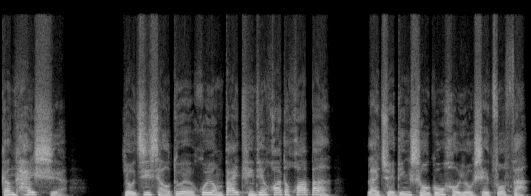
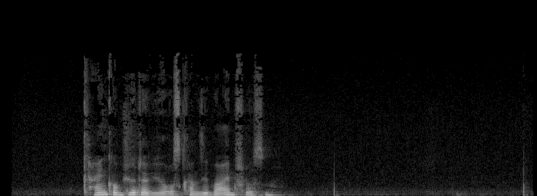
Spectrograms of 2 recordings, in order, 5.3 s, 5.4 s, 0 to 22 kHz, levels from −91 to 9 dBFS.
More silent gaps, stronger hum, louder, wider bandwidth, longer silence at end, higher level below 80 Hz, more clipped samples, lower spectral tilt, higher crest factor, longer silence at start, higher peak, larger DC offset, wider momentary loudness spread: first, 1.07-1.20 s, 3.54-3.62 s vs none; neither; first, -20 LUFS vs -28 LUFS; first, over 20 kHz vs 16 kHz; second, 0.05 s vs 2.55 s; first, -62 dBFS vs -82 dBFS; neither; second, -4.5 dB/octave vs -6.5 dB/octave; about the same, 18 dB vs 22 dB; second, 0.05 s vs 0.85 s; first, -2 dBFS vs -10 dBFS; neither; second, 7 LU vs 16 LU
